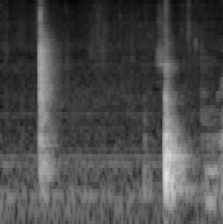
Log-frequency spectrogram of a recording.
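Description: Two sharp knocks about a second and a quarter apart, the second louder and deeper: a small bottle and its cap being set down on a wooden worktable.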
